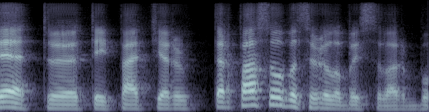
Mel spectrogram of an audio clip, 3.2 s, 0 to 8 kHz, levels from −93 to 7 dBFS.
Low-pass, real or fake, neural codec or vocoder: 7.2 kHz; fake; codec, 16 kHz, 0.2 kbps, FocalCodec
